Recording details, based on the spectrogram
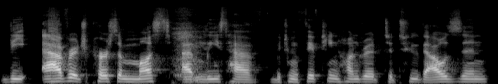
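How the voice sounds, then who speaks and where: A man's voice: mid-range voice, little pitch movement, unhurried, a bit bright, no room sound, clean studio sound. A man who grew up in Costa Rica, co-hosting a casual talk show, hedging his claims and joking at his own expense. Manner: self-deprecating, hedging. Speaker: podcast co-host. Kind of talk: casual chat.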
